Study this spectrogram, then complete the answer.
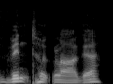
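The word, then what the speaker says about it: Windhoek Lager: Yeah, it's pronounced Vint Hook Laggera.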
